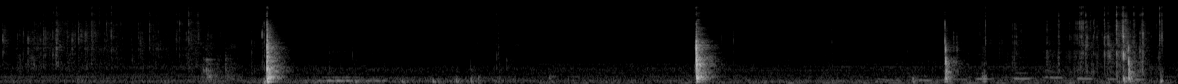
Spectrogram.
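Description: Plastic packaging crinkling, then a chef's knife chopping down through a stack of cheese slices onto a wooden cutting board: two sharp, loud knocks a few seconds apart, then several lighter chops near the end.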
